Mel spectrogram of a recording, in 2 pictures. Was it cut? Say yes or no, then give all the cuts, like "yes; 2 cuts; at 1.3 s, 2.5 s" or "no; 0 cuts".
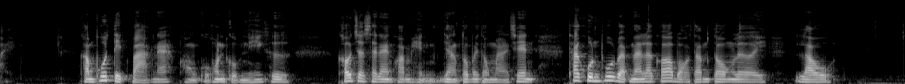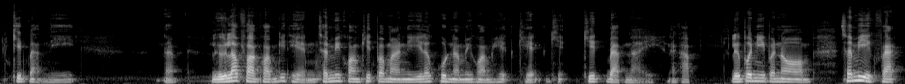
no; 0 cuts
